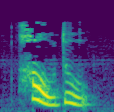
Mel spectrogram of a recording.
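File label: "厚度", Mandarin Chinese; hsk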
